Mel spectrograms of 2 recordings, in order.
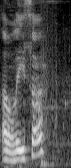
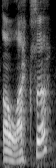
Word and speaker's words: Elisa: my sister's dog's name, which is Elisa, except that she was saying it wrong, and she was saying it almost like Alexa, and so the thing kept going off.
